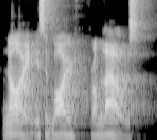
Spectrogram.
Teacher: chúng ta sử dụng ngữ điệu đi xuống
